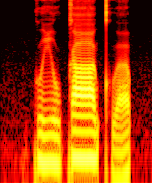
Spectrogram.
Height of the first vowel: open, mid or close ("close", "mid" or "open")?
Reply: close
